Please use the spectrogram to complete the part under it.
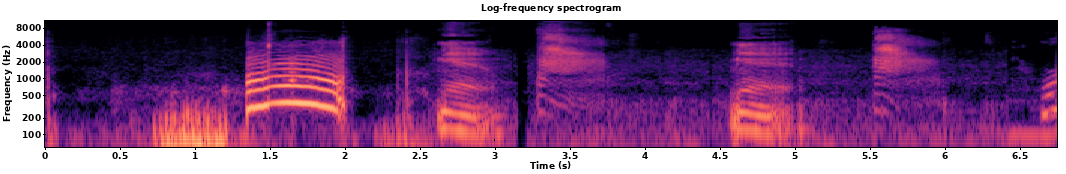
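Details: Cat giving a loud arched meow that rises and falls, followed by several shorter, rougher meows mixed with low thumps and nearby voices indoors.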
